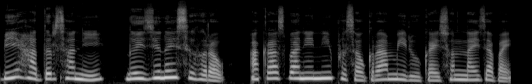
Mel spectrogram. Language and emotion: Bodo, neutral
